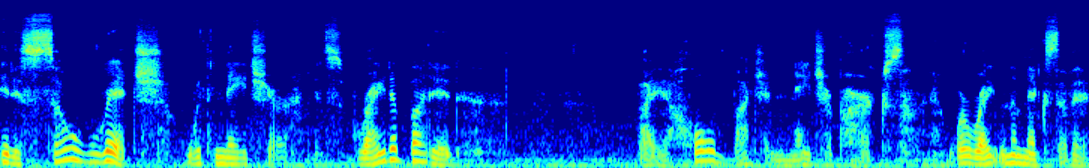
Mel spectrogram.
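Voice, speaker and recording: A relaxed woman's voice with a very deep, low pitch, very wide pitch swings and big swings in loudness, fairly slow in pace, over noticeable background noise. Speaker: vlogger, doctor. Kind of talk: casual live-stream chat. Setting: outdoors on a walk.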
